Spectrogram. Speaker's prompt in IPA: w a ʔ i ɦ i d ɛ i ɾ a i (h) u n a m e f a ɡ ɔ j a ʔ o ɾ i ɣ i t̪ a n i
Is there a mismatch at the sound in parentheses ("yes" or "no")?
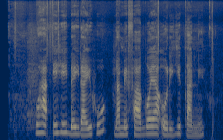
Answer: no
